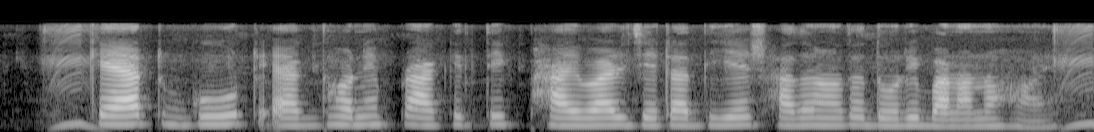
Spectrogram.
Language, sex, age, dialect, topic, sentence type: Bengali, female, 18-24, Northern/Varendri, agriculture, statement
